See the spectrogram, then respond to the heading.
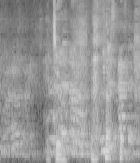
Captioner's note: scattered laughing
